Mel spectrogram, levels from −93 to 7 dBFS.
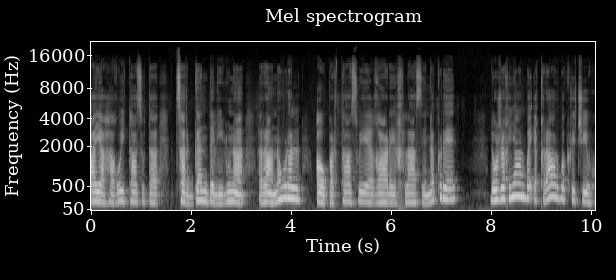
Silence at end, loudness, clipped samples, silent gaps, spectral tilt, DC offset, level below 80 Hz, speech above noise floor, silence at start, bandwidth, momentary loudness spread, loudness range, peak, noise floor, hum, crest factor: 0 s; -23 LUFS; under 0.1%; none; -6 dB/octave; under 0.1%; -64 dBFS; 35 dB; 0 s; 16 kHz; 8 LU; 3 LU; -4 dBFS; -57 dBFS; none; 18 dB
